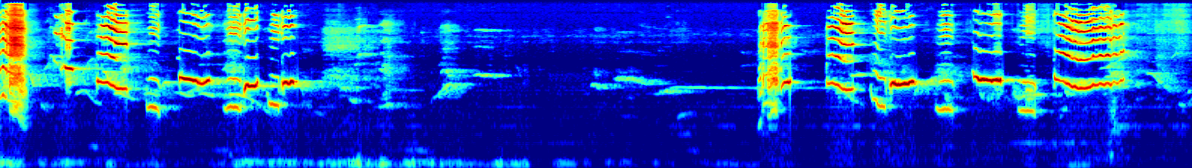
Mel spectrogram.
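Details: Oriental magpie-robin (kacer) 'ngeplay' song, used to prompt other magpie-robins into singing: loud bursts of varied, sharp whistled and chattering notes, a quiet gap with soft low thumping, then another burst of rich, rapidly repeated whistles.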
